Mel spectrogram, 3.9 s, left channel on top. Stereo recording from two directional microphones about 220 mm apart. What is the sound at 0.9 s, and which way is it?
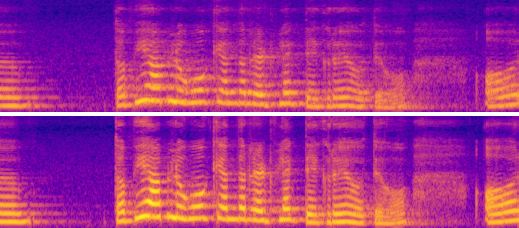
A woman's voice, 45° right (ahead or behind).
